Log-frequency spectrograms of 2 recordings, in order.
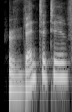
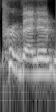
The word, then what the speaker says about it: preventive: under the purview of preventative or preventive medicine i guess those should probably be clarified first so it is preventive medicine that's the correct way to pronounce it technically under acgme we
